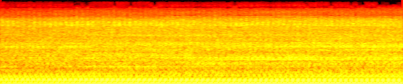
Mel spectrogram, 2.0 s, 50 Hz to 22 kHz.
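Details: 800 W (1000 W max) 4-stroke gas generator in Thailand running a 5000 BTU upflow air conditioner: steady low drone at constant speed, no surging or misfires; it handles the load fine.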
